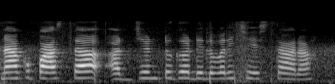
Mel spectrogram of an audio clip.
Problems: constant background noise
